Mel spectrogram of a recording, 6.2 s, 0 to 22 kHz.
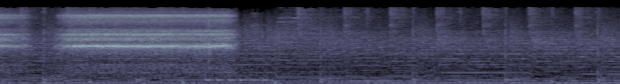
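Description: A hit drawn on a sub-ohm vape tank with a 0.18-ohm mesh coil (Vaporesso Cascade Baby): air is pulled through the tank's airflow slots as a steady hiss with a high whistle. It starts about half a second in and lasts about two seconds, then stops.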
